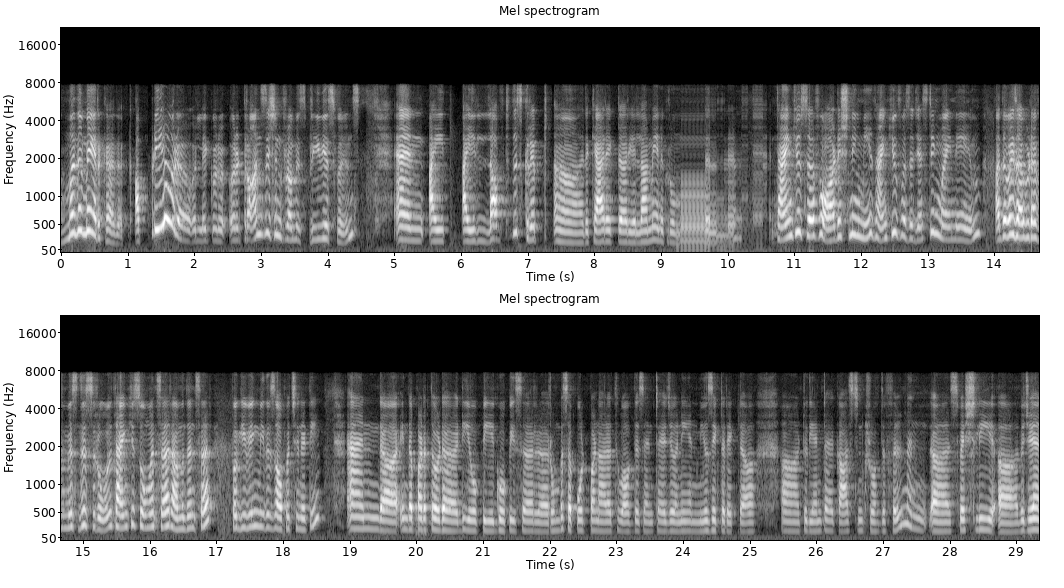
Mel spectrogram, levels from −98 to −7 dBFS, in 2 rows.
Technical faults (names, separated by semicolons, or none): comfort noise in place of the background; robotic sound from repeated short buffers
